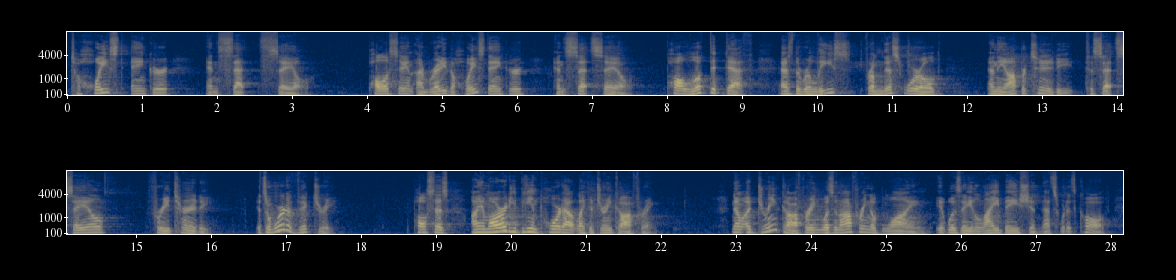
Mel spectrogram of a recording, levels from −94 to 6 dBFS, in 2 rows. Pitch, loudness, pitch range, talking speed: 135 Hz, -30 LUFS, 110-155 Hz, 145 wpm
